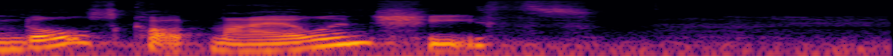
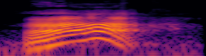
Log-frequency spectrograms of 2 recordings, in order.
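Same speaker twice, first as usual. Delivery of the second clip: startled cry; 9 semitones higher, 4 dB louder than usual. Acted. Emergency startles.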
